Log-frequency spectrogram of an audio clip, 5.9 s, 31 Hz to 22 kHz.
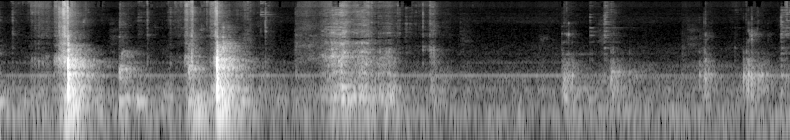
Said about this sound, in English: Have 1 piece of spring onions. Remove the roots and the end of the leaves. Cut and then chopped.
